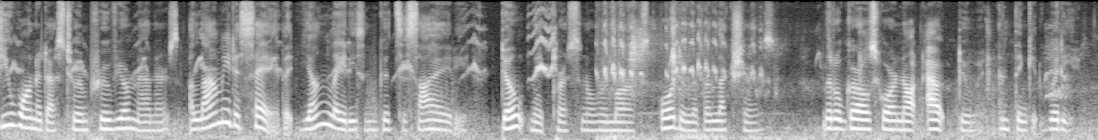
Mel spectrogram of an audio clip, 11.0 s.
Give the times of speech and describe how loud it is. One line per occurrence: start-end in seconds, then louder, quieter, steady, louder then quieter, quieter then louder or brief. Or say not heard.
0.0-10.8 steady.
